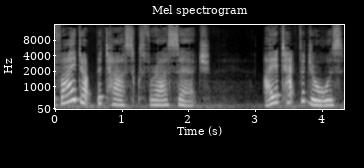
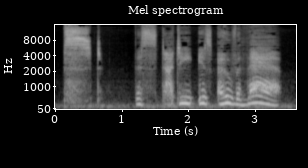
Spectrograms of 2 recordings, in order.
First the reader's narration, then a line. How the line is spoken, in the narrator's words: Suddenly I whisper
